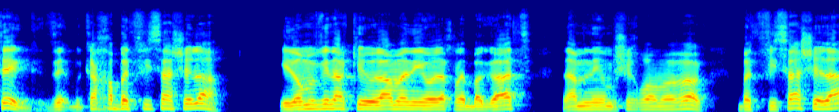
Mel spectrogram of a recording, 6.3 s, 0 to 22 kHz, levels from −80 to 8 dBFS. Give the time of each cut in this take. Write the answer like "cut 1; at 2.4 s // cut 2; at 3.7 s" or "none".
none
